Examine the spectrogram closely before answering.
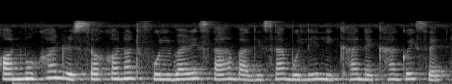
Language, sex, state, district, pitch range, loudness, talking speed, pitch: Assamese, female, Assam, Sonitpur, 230-255 Hz, -17 LUFS, 120 wpm, 240 Hz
